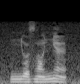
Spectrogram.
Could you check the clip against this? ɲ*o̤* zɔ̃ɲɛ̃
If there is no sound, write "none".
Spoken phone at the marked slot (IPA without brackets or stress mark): o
